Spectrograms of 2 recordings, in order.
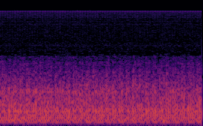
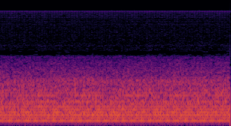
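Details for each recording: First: Paramotor two-stroke engine in flight, back after a long break, GoPro turned toward the engine: at about quarter throttle while descending, a steady mid-pitched drone with an uneven, fluttering burble. Rough part-throttle running of unknown cause. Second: Paramotor two-stroke engine in flight, GoPro aimed at the engine: above half throttle while climbing, steady even high-revving drone with no burble or misses. The engine runs smoothly, though it burbles at or just below half throttle.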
